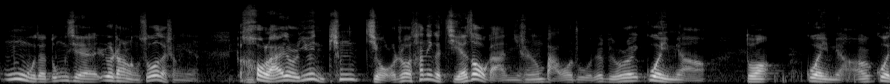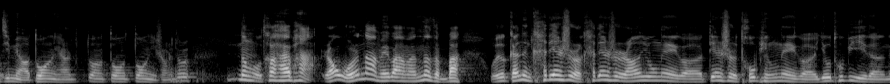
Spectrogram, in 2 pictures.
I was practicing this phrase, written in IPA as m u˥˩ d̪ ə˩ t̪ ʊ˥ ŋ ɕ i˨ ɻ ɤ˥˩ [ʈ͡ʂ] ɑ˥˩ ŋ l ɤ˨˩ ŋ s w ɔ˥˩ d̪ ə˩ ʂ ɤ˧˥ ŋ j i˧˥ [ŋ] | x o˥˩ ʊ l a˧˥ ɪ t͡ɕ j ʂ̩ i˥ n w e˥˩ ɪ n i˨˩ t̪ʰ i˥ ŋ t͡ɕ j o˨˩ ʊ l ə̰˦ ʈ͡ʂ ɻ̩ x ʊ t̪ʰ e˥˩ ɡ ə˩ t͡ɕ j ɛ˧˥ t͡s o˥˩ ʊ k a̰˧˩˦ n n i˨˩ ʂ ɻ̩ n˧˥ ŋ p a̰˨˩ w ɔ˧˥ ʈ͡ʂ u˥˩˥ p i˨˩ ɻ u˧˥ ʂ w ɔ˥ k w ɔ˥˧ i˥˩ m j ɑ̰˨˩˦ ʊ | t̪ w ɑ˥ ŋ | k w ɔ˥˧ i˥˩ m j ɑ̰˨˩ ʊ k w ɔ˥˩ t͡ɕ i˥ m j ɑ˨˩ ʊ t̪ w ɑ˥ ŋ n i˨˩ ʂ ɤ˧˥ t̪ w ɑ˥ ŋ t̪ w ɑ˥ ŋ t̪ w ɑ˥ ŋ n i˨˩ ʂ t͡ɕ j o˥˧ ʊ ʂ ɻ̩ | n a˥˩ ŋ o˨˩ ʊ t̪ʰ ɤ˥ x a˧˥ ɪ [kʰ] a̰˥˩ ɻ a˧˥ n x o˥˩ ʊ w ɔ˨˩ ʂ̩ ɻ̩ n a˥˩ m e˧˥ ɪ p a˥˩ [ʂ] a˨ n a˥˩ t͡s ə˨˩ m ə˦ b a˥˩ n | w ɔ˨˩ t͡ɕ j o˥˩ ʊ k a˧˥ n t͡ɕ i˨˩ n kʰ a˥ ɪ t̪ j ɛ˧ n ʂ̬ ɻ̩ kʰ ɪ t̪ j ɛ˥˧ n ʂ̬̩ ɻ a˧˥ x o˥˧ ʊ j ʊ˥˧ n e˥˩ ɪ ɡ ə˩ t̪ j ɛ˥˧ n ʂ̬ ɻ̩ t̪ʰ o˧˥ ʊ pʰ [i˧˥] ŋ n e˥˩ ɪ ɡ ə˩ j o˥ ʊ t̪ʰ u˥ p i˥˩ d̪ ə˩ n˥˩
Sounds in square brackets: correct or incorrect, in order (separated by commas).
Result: correct, incorrect, incorrect, incorrect, correct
